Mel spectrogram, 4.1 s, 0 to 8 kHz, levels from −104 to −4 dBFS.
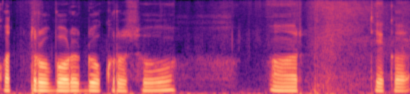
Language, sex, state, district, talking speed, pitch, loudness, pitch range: Garhwali, male, Uttarakhand, Uttarkashi, 100 wpm, 125 Hz, -19 LUFS, 120-125 Hz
